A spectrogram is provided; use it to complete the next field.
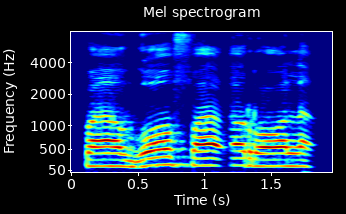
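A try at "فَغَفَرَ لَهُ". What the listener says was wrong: Belum, itu masih fago. Tapi fagho. Coba.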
